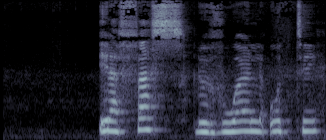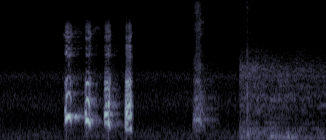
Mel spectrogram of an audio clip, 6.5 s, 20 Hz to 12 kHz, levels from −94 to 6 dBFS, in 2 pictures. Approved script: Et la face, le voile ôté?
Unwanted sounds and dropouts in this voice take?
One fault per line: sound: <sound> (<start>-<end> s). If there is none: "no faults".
sound: laugh (3.9-4.6 s)
sound: bark (5.2-5.5 s)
